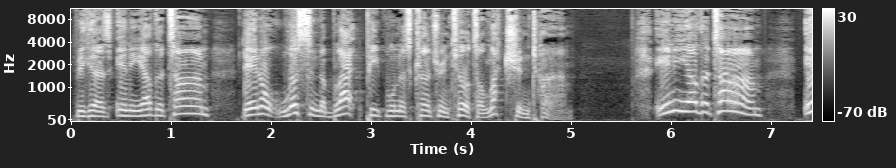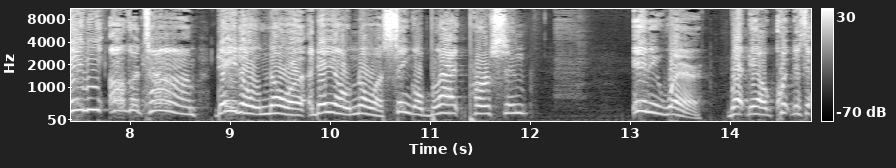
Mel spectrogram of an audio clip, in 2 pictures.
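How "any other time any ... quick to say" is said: rising outrage. Real, not acted. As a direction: let the anger climb higher and higher. Angry rant about government neglect.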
